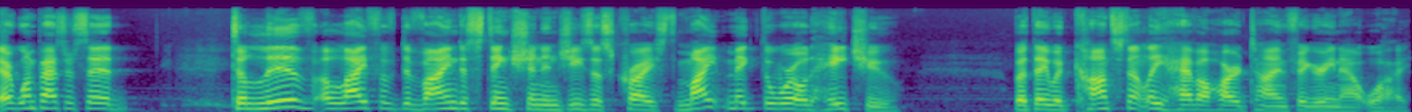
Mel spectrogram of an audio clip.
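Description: With an American accent, the speaker goes at a moderate speed and varies pitch in an ordinary way. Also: man, high pitch for a man. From Ohio, US Midwest. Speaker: pastor. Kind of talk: sermon.

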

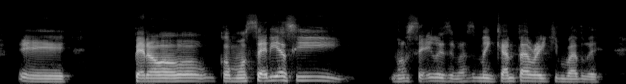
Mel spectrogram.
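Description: In a Mexican accent, a man speaks at a very slow pace in a fairly high voice, his tone bright and sharp and his intonation monotone and flat, against a quiet background. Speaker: podcast host. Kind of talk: casual chat. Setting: recording from home.

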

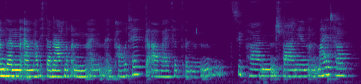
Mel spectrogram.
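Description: A woman speaks at a medium pitch in a monotone, flat voice, very slowly and with hardly any pauses. Noticeable background noise and audible room echo fill the recording. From northern Germany, Oldenburg. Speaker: startup founder. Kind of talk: interview. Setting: recorded over drinks.

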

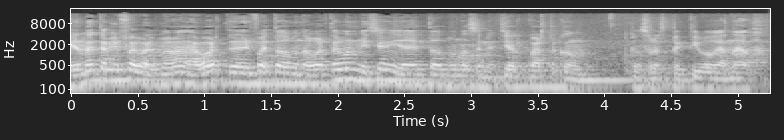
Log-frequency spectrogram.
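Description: A man's medium-pitched voice with lively intonation at a very fast pace, hardly any pauses, audible room echo and noticeable background noise. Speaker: podcast co-host. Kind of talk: casual chat. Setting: TikTok live.

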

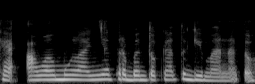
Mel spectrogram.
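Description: This woman's voice has a dark, mellow tone and a monotone, flat intonation at a moderate pace. The sound is dry and close with no echo, over a quiet background. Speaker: student podcast host. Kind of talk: casual interview chat.

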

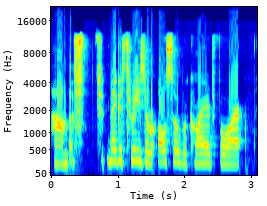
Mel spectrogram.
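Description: At a moderate pace, a woman with a fairly high pitch speaks with fairly even intonation. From Ireland. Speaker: nutritionist and personal trainer. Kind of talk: podcast interview.

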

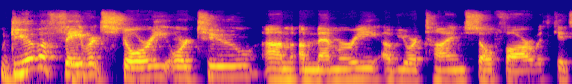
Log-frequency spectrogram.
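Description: A man talks at a medium pitch. His tone is bright and sharp. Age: 30s. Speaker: podcast host. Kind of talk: interview. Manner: animated.

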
